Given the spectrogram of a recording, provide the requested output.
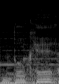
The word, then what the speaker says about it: bokeh: So this statue that's in the foreground and out of focus with a nice bokeh effect. I have no idea how to pronounce that.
